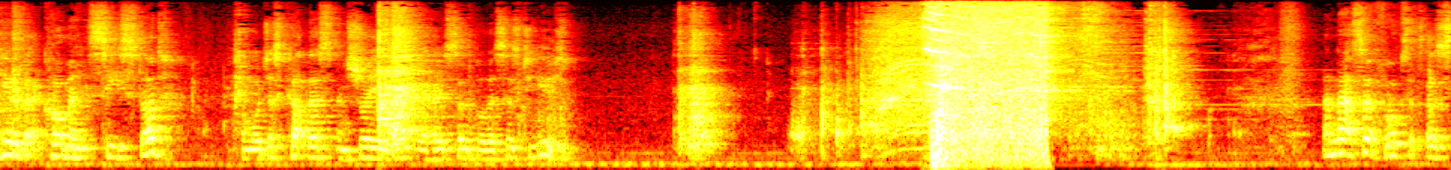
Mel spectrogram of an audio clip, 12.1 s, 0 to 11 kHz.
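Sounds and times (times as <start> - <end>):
circular saw cutting steel: 7.2 - 9.6.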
